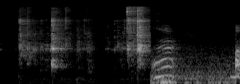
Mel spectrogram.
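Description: Plastic toy building blocks clattering and clicking against each other as they are handled, with the sharpest click a little before the end, followed by a child's voice.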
